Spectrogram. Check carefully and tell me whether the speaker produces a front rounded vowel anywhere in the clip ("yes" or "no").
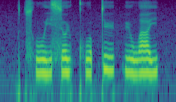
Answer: yes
